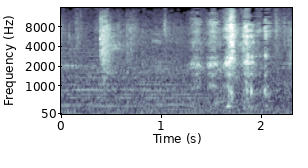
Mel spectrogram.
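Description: Rubbing and scraping handling noise on a handheld phone's microphone, with a louder cluster of short scuffs about one and a half seconds in.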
